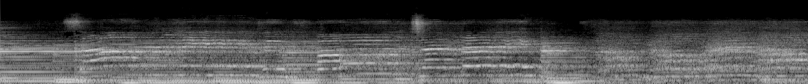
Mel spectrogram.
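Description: A woman and a man singing a slow ballad together, with acoustic guitar and piano accompaniment, recorded live from the audience.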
